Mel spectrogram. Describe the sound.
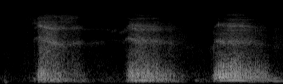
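A voice imitates an angry bull snorting through its nostrils: three forceful, breathy nasal blasts, evenly spaced and heard alone.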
